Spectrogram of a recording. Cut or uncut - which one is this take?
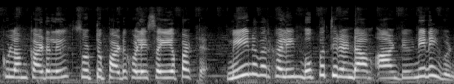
uncut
